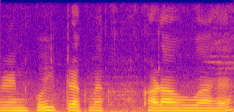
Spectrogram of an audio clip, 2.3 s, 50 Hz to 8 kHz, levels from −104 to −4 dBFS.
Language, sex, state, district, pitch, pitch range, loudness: Hindi, female, Bihar, Saran, 195 Hz, 180-200 Hz, -17 LUFS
